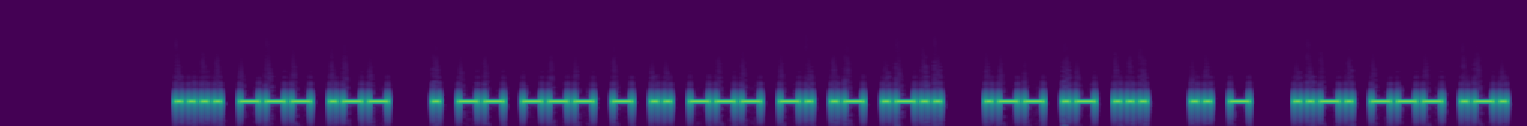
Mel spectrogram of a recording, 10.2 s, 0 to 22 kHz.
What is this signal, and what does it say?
Morse code, heard as a keyed tone, about 27 wpm, 700 Hz. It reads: HOW EMOTIONAL WAS IT FOR
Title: Sentences from Top 1000 Words - Review Part 5 - 28wpm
